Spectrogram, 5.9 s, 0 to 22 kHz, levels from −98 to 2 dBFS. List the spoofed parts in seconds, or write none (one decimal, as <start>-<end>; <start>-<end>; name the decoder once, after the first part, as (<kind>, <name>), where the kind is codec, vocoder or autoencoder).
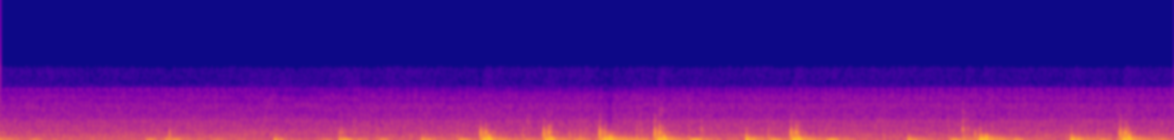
1.2-1.8 (codec, SNAC)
